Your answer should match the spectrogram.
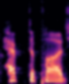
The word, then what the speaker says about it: Heptapod: The Heptapod, Heflopod? I'm never going to be able to pronounce that. – Heptapod ship is like angular and almost welcoming, and it's offering like a tool to unite humanity.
